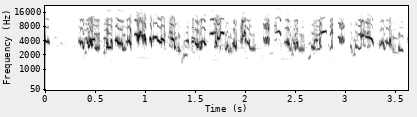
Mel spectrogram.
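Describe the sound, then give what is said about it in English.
A thick-billed longspur delivers a long, burbling song of rapid, jumbled high-pitched warbles and twitters, continuous, with no one talking, on the short-grass prairie of the high plains of eastern Montana in summer. “The bird's long, burbling song helps create the summer soundscape of the high plains.”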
